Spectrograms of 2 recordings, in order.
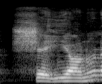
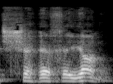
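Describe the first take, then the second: First: "شهیانو" with no throaty kh, she-hi-yanu; wrong pronunciation. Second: "شهخیانو" with a clear throaty kh, she-he-khe-yanu; correct pronunciation. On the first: Teacher warning students what not to say, "شهیانو" without its kh. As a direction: drop the kh syllable in "شهیانو". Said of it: "مثل اینجا شهیانو نگید". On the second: Teacher telling students what to say, "شهخیانو" with distinct kh. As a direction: sound the kh syllable fully in "شهخیانو". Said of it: "بگید شهخیانو". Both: Shown as a demonstration.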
